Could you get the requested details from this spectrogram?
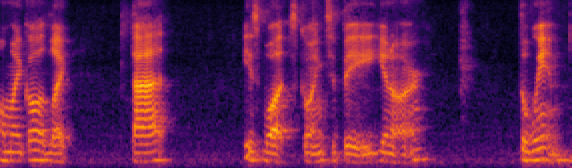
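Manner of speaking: plain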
